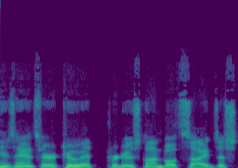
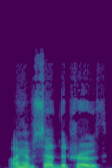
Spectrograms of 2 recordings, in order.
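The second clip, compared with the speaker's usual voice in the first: higher, insistent assertion; dogged; 8 semitones higher than usual. A narrator's reading. Doctor stands by his declaration, dogged. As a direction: insist on it stubbornly, pitched up. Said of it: "replied Ellis doggedly".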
